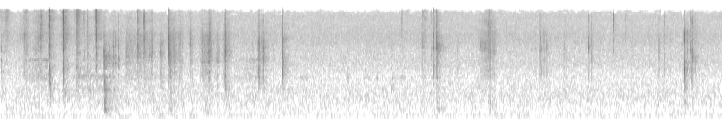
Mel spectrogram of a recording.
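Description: Near silence, with a few faint, scattered small clicks from fingers pressing a strip of washi tape down along the edge of a wooden sign board.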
